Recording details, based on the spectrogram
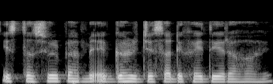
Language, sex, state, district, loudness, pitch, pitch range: Hindi, male, Arunachal Pradesh, Longding, -14 LUFS, 130 Hz, 125-135 Hz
